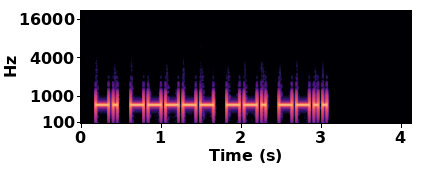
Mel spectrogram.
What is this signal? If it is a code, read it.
Morse code, heard as a keyed tone, about 22 wpm, 700 Hz. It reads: N0GZ
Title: USA Callsign DE Callsign - 4 Characters - 22wpm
